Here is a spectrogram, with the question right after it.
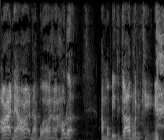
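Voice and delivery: put-on mock rural American accent. Joking with others about role-playing with accents, speaker shows a redneck accent. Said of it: "imagining the rednecks having their own accent".

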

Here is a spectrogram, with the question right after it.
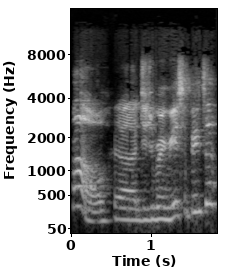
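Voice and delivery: corny, played-up, cheesy one-liner delivery. Retelling how the show's host greets a caught man: imitating a cheesy one-liner. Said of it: "comes in with a cheesy fucking one-liner".

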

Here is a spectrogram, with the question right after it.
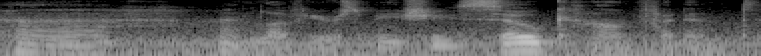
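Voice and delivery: slow, low, hushed, menacing, sinister demonic voice. Narrating, the speaker voices a figure leaning against a pillar, sinister voice. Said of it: "This is a sinister voice".

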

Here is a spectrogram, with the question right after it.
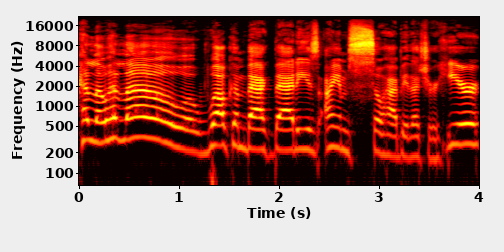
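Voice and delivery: slightly raspy, a little hoarse, rough-edged voice. Greeting returning listeners, in a slightly raspy voice. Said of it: "My voice is a little raspy this week".

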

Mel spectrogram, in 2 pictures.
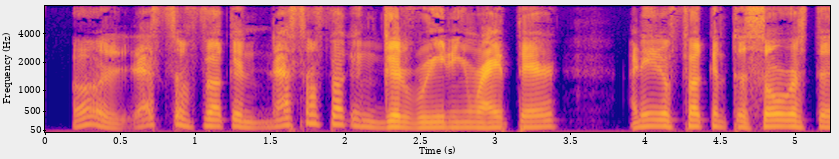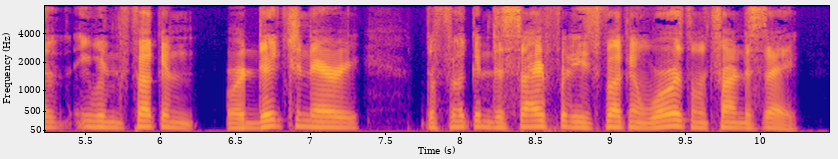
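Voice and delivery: ordinary talk

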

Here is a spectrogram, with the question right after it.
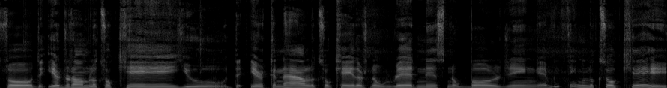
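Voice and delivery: put-on slow, heavy Indian accent, laid on thick. Retelling what the doctor said after looking at his ear, thick Indian accent impression. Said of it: "has a very thick Indian accent".

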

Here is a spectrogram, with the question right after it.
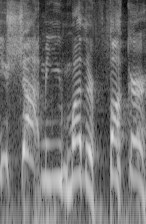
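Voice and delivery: shrill, very high, furious yell. Retelling being shot, imitating yelling and cussing at the shooter. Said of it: "I'm yelling and cussing at him".

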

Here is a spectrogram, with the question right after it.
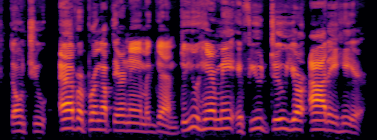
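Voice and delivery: play-acted angry, threatening tirade, high and heated. Retelling how George Steinbrenner scolded him: imitating Steinbrenner screaming. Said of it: "he screamed at me".

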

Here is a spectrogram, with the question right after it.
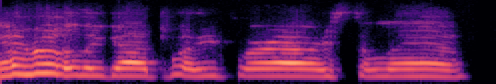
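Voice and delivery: very high, blubbering, sobbing wail. Retelling an episode, the speaker acts out Homer; imitating Homer crying. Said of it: "And he's like crying".

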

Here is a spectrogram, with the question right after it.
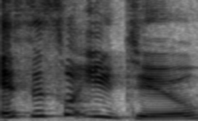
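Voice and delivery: sneering, scornful. Krampus to santa, sneering. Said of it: "Krampus sneered".

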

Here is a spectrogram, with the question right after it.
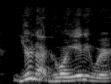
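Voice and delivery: ordinary delivery

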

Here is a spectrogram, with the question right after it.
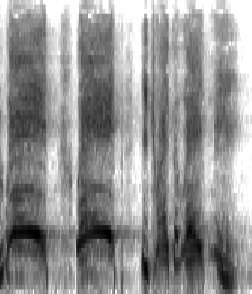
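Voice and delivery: loud yelling.

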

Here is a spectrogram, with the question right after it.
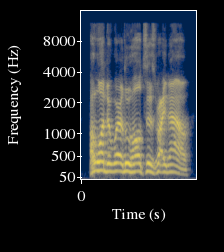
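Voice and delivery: high, loud screaming into the mic. Retelling a coach grabbing the microphone: imitating Ryan Day screaming. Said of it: "grabs microphone and screams".

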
